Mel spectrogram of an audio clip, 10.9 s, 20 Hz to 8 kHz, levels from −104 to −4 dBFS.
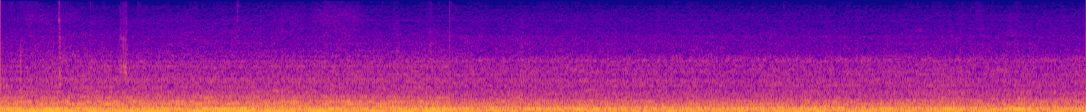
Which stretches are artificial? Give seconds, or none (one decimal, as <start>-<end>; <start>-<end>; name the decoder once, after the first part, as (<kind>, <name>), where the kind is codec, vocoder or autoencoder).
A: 0.8-2.0 (autoencoder, DAC-VAE); 3.7-10.9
